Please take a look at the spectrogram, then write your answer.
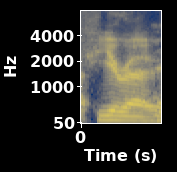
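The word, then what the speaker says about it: Fiorot: How do you say her last name? Foret? – She's Foret? – Furo. Yeah. She's French.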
